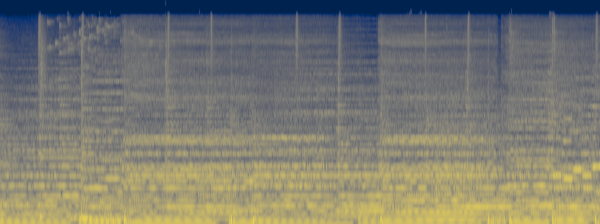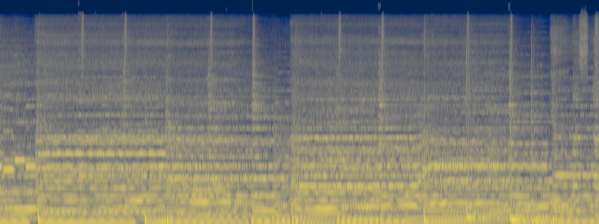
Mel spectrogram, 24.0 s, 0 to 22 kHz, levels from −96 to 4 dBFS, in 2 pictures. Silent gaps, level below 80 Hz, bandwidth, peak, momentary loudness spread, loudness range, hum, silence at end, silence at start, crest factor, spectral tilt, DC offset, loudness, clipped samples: none; -18 dBFS; 16.5 kHz; 0 dBFS; 4 LU; 2 LU; none; 0 s; 0 s; 12 dB; -6.5 dB/octave; 0.2%; -14 LUFS; under 0.1%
